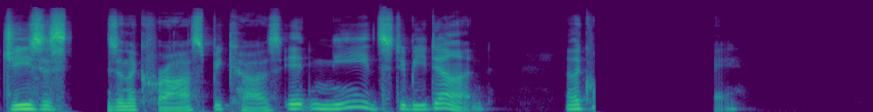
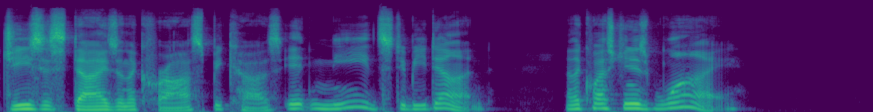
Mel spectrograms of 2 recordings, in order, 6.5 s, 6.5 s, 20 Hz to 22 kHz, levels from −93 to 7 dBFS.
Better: second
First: audio cutting out; at 0.5 s and at 4.5 s for 1 s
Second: none

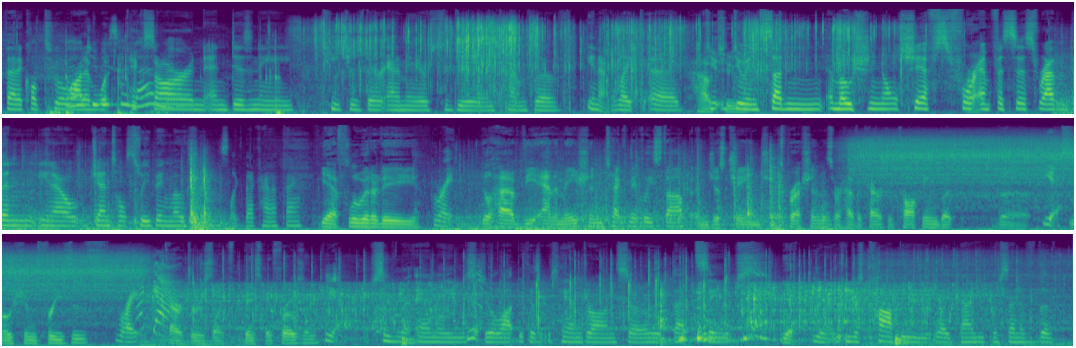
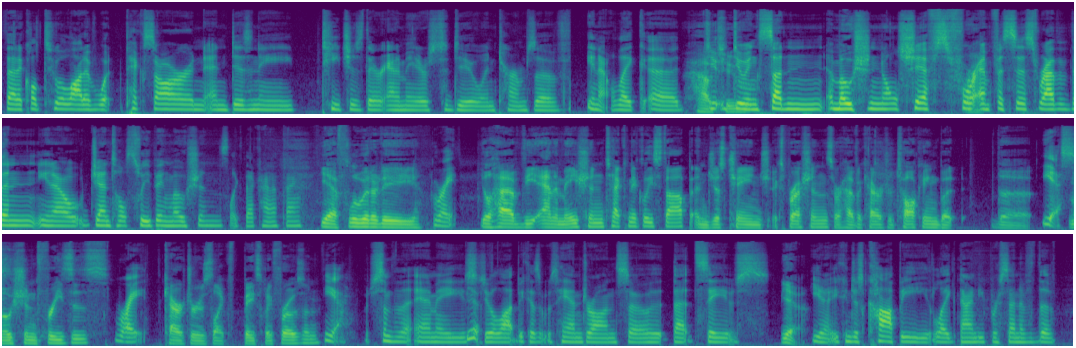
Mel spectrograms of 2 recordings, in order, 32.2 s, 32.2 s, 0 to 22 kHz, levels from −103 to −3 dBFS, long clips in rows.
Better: second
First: household noises; very loud; throughout; as loud as the speech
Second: none

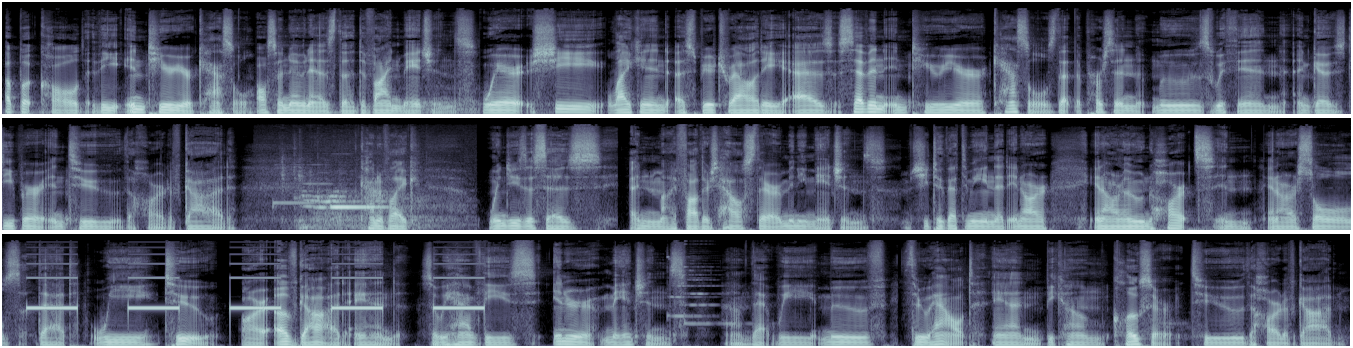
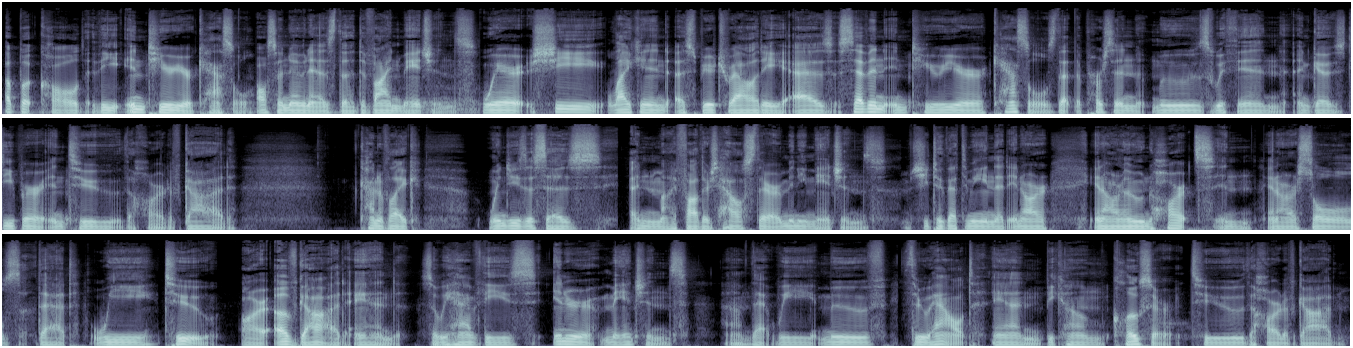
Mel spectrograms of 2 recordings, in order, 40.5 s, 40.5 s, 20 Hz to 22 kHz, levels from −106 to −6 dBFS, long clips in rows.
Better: second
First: doorbell; loud; from 16 to 18 s; peak 2 dB above the speech // alarm; loud; from 27 to 32 s; peak 4 dB above the speech // alarm; faint; at 34 s; peak 15 dB below the speech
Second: none

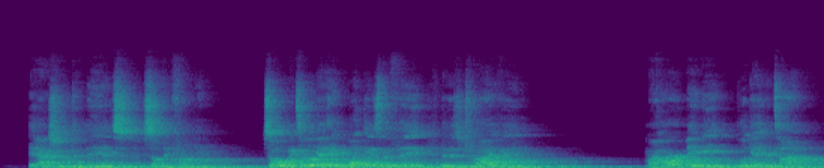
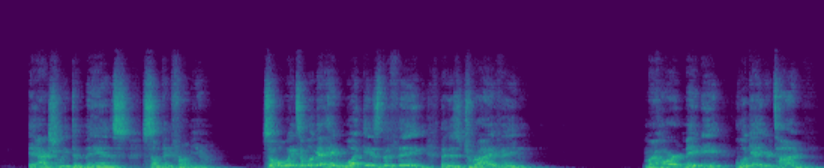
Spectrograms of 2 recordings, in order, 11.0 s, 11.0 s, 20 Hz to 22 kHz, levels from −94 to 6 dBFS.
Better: second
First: room echo; strong; dies away in 3 s // off-mic speech; far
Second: room echo; slight; dies away in 0.4 s // off-mic speech; far

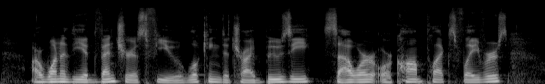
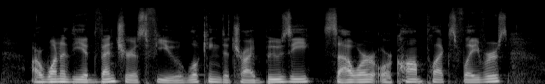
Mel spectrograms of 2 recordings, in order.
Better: neither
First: none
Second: none

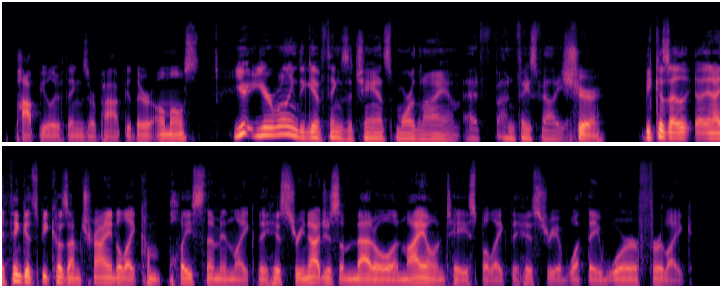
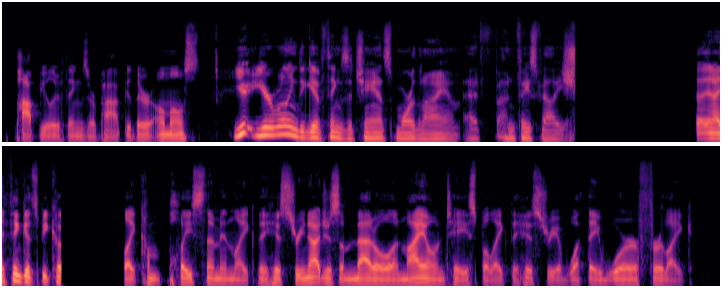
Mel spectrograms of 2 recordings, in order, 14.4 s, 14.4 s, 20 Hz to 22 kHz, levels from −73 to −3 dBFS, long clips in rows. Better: first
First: none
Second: audio cutting out; at 5.5 s for 1 s and at 8 s for 0.5 s

